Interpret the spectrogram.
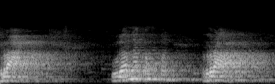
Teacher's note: जो रा है ना, रा को लुंठित बोलते, रा को क्या बोलते, लुंठित और प्रकंपित, क्योंकि जीभ इसमें आलोड़न करती बोलने में, कंपन होता देखो रा, पूरा ना कंपन रा, इसलिए रा को प्रकंपित बोलते और रा को लुंठित बोलते।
